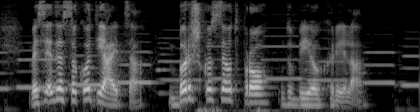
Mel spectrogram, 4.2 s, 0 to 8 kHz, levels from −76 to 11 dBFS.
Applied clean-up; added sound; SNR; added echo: none; Wind instrument, woodwind instrument; 15 dB; none.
